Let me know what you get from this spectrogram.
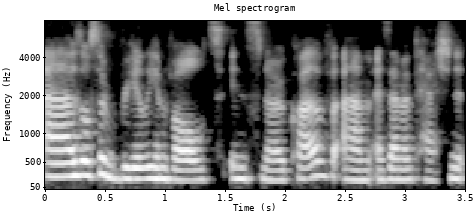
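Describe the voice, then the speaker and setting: A woman with a New Zealand accent, medium in pitch, with lively intonation and a fairly quick pace. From New Zealand, Auckland. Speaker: graduate employee at a tech company. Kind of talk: career talk to students. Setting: virtual event.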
